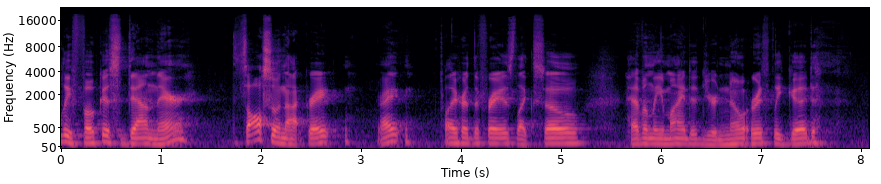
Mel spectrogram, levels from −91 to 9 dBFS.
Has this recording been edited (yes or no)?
no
